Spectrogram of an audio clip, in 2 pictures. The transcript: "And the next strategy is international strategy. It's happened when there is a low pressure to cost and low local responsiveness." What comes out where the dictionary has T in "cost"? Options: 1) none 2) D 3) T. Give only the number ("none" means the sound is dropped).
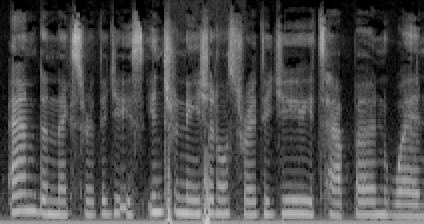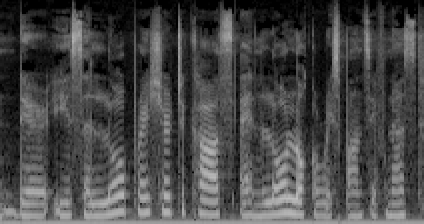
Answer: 1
